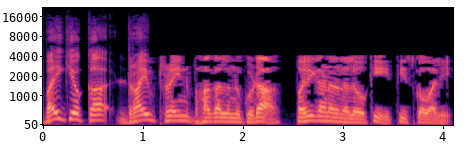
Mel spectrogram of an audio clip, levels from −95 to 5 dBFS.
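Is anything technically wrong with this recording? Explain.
Yes. From 1.05 s, right after "బైక్ యొక్క", to the end of the clip, the speech drops abruptly to an adaptive stream at a lower bitrate. The player switched to a cheaper encoding of the same stream without any gap, so the cut is seamless but obvious: nothing remains above 4 kHz, sibilants lose their edge, and a watery, swirling codec texture appears. The before-and-after contrast fits a fall from roughly 128 kbit/s MP3 to around 16 kbit/s.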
